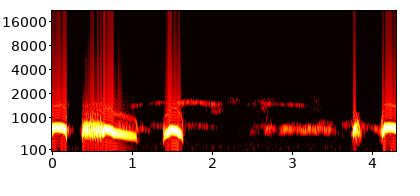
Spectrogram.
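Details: Captive spotted dove used as a lure, calling in the local thúc gù style to provoke wild doves: short, loud coos and one long coo with a falling tail, separated by quiet gaps with faint, softer cooing.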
